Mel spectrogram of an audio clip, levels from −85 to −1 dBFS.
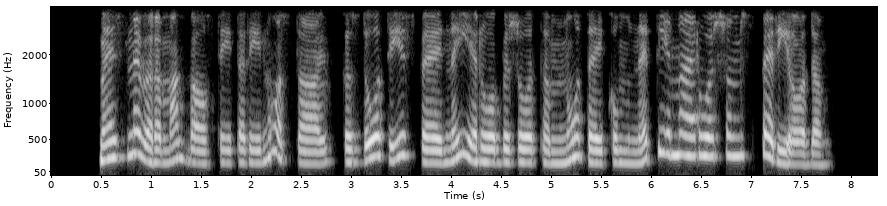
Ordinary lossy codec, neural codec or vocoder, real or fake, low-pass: Opus, 32 kbps; codec, 16 kHz, 16 kbps, FunCodec, trained on Chinese and English, 50 frames a second; fake; 3.6 kHz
